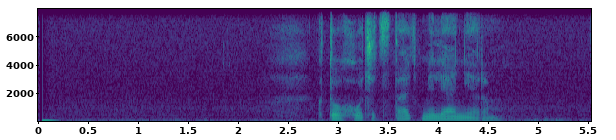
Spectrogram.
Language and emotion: Russian, neutral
